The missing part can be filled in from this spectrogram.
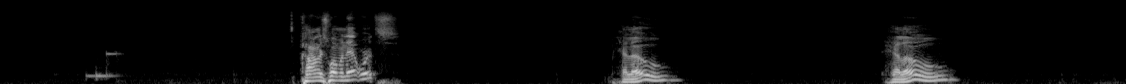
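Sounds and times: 
telephone keypad tone as a call is answered: 0.9s - 1.3s
speech: 3.0s - 4.0s, 6.2s - 6.8s, 8.9s - 9.6s.

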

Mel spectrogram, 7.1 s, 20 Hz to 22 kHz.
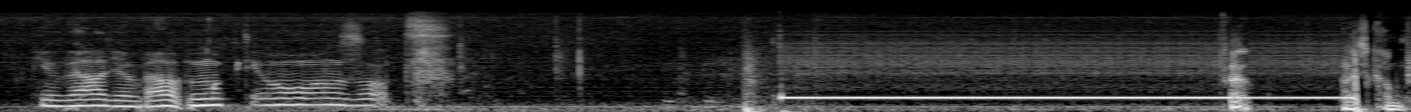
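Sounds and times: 
speech: 0.2s - 2.1s, 3.5s - 4.3s, 6.8s - 7.0s
telephone dial tone after the caller hangs up: 3.9s - 6.8s.

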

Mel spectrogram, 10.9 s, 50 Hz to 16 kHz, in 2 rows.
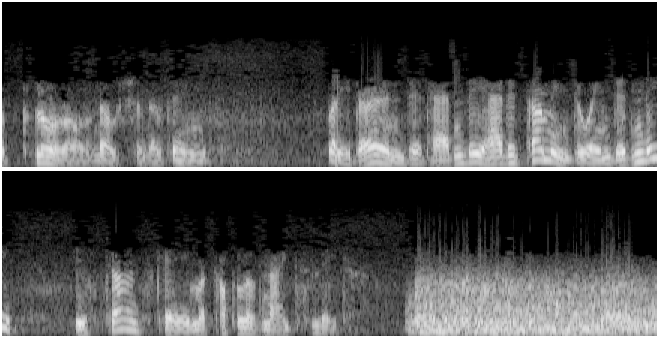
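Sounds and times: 
speech: 0.0s - 1.9s, 2.7s - 9.6s
thunder rumbling in a storm: 8.8s - 10.9s.

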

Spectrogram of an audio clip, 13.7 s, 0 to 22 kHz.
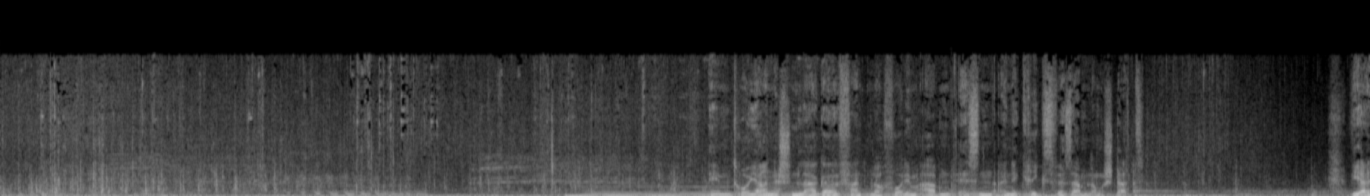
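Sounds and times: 
chariot horse hooves clip-clopping: 0.0s - 13.6s
chariot horses neighing while being unharnessed at an evening camp: 0.5s - 10.0s
speech: 3.3s - 3.8s, 7.1s - 11.6s
low hum: 5.6s - 13.4s.

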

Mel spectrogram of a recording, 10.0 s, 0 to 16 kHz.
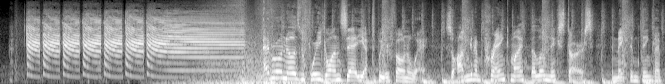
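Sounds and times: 
air horn blasts from a prank: 0.4s - 3.8s
speech: 4.0s - 9.9s.

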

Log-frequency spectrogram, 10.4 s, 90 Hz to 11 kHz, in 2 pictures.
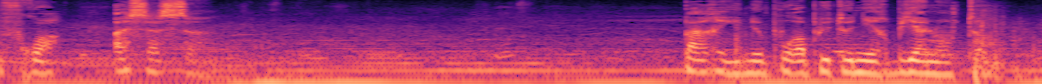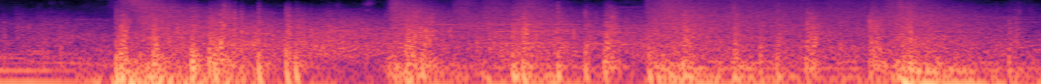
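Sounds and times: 
speech: 0.0s - 1.3s, 3.4s - 5.1s
Prussian cannon fire shelling a city during a siege: 5.2s - 10.4s.

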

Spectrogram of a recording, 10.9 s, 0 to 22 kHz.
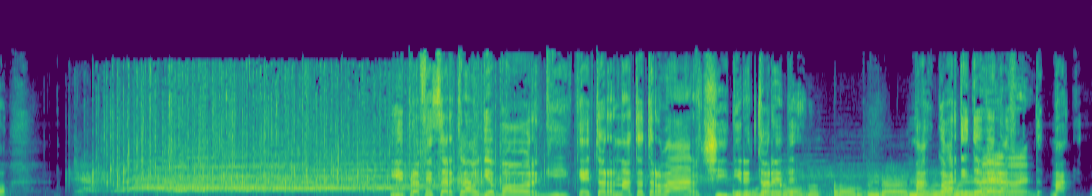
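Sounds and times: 
speech: 0.0s - 1.0s, 3.9s - 10.9s
studio audience applause at a television show: 0.6s - 7.0s.

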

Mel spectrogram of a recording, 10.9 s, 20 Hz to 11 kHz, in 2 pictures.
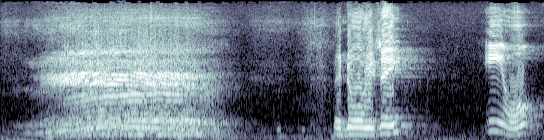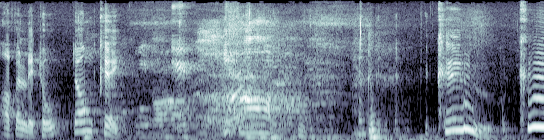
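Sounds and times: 
speech: 0.2s - 0.5s, 3.4s - 4.2s, 4.8s - 10.8s
big black cow mooing deeply: 0.2s - 2.4s.

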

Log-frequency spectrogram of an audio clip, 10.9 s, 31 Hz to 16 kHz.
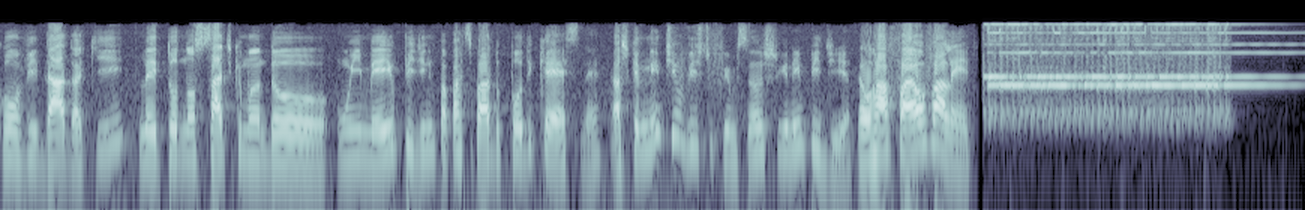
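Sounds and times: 
speech: 0.0s - 8.4s
telephone bell ringing: 8.2s - 10.8s.

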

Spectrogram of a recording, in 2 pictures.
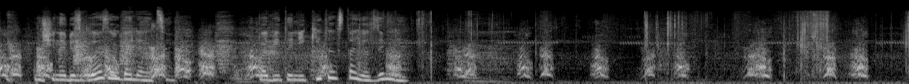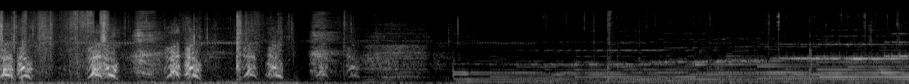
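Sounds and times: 
two white dogs barking at the entrance of a building: 0.0s - 12.0s
speech: 0.2s - 4.8s.

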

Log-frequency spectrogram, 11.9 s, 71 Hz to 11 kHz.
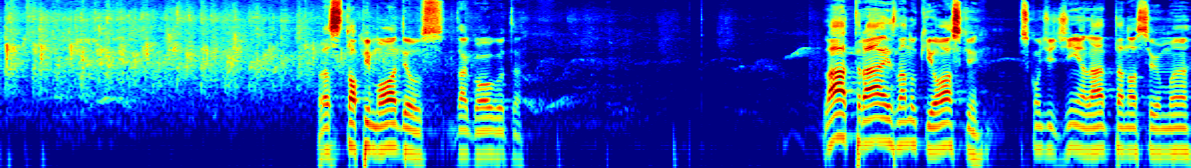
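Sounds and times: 
applause from a congregation at a church gathering: 0.0s - 4.8s
speech: 3.2s - 5.4s, 8.2s - 11.9s
laughter: 3.7s - 6.8s.

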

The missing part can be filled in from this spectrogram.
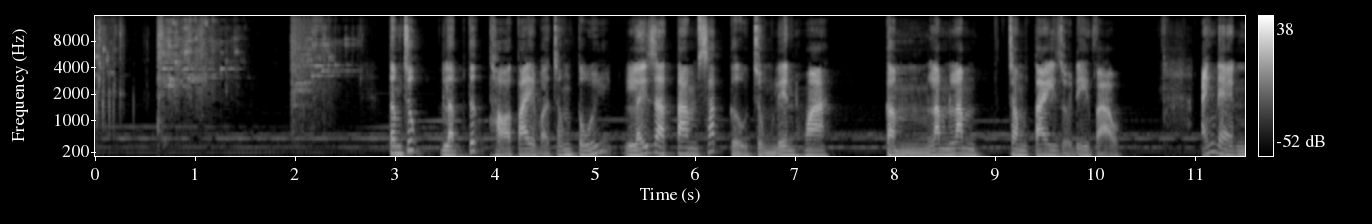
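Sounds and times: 
things breaking and shattering inside: 0.0s - 2.6s
speech: 3.0s - 11.4s.

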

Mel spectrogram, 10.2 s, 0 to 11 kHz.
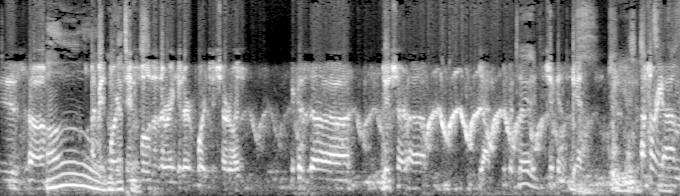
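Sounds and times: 
speech: 0.0s - 3.8s, 4.4s - 10.2s
ambulance siren wailing: 3.3s - 8.6s.

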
